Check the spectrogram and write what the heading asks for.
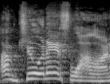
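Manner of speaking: high, chewed-up attempt at an Australian accent. Shown as a demonstration. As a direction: chew the words, badly faking Australian. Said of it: "like you're chewing on it".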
